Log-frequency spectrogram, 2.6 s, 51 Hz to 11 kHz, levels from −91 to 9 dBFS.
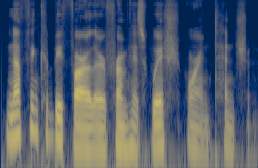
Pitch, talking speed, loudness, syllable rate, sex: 100 Hz, 210 wpm, -21 LUFS, 5.3 syllables/s, male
